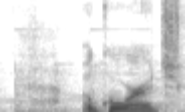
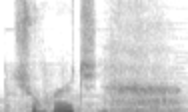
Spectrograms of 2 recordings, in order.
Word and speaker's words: Gorge: Gorge gorge, not George.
